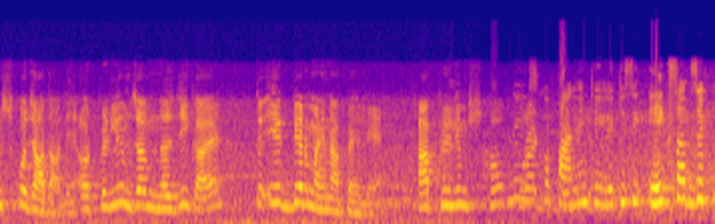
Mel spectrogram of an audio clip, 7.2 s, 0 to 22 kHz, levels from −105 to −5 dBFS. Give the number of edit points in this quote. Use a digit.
1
